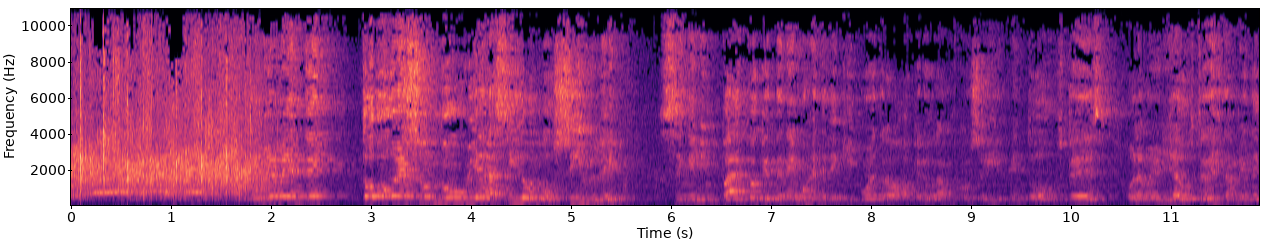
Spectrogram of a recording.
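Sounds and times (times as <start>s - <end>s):
audience applause: 0.0s - 2.0s
speech: 3.0s - 11.8s.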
